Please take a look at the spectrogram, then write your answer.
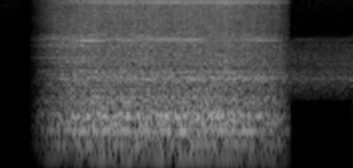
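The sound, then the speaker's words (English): In an active noise control demonstration, a steady, loud roar of machinery noise with faint humming tones runs for about two seconds, then abruptly drops to a much quieter, thinner hiss as the inverse of the noise is faded in on top, cancelling it out. “you'll first of all hear this noise, which is all the kind of machinery going on, and then I fade in the inverse of that noise on top of the original, and you'll hear it, how it cancels out the original sound and virtually gets rid of it.”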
